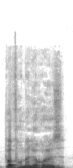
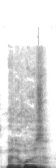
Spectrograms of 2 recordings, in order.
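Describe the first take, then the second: First: Loud, menacing cry; cried out. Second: Loud, high cry of alarm; cried out. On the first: The furious father cries at his daughter, a loud cry. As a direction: hurl it at her, full of dread. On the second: The father cries out at his daughter, a loud high cry. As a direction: cry out at her, appalled. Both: A narrator's reading. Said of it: "s'écria Martin Rigal".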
